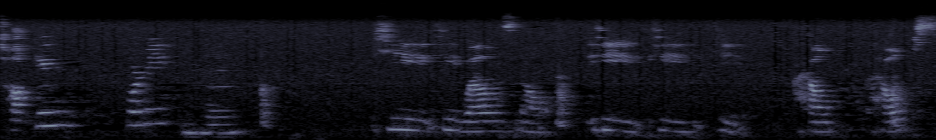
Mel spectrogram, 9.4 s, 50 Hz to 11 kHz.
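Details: 56-year-old woman with severe conduction aphasia after a single left-hemisphere stroke in June 2012, with jumbled speech that worsens with stress, naming animals in a one-minute word fluency task; conduction aphasia.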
